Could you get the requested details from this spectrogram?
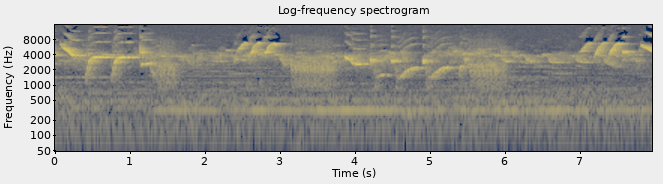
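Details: Song of a Timbrado canary kept by a breeder: rolling trills and upward-slurred whistles in fast repeated groups, alternating with softer breathy passages, over a faint continuous low hum.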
